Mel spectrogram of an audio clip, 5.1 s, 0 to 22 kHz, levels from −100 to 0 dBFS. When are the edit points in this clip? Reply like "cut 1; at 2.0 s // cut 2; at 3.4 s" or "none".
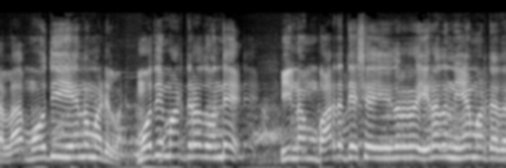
cut 1; at 1.2 s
